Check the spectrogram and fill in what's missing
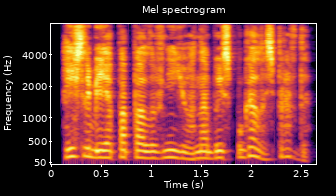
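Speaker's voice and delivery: put-on high, fast young lady's voice; eager Jane. Jane wonders about scaring the mouse, eagerly. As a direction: rattle it off hopefully.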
